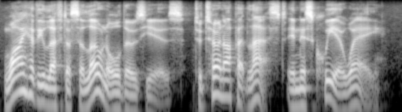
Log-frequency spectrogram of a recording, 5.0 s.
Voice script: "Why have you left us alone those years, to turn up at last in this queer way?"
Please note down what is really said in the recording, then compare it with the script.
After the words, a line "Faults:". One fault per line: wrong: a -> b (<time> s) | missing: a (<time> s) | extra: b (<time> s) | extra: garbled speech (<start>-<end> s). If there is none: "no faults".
"Why have you left us alone all those years, to turn up at last in this queer way?"
Faults:
extra: all (1.3 s)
